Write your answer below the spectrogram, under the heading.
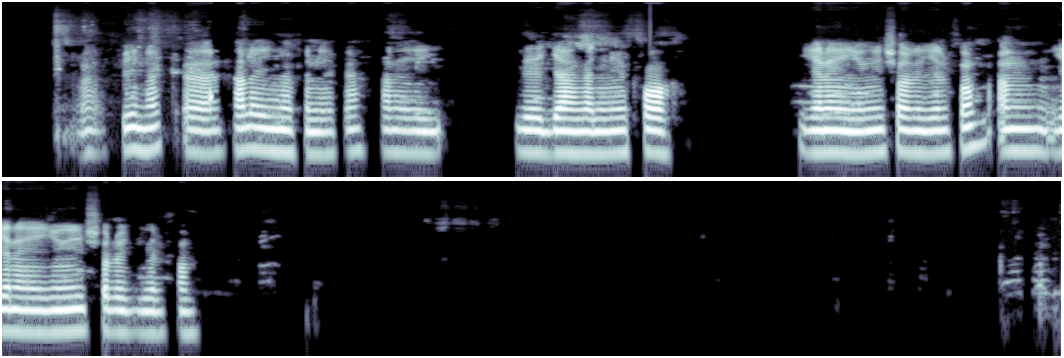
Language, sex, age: Wolof, male, 25-35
